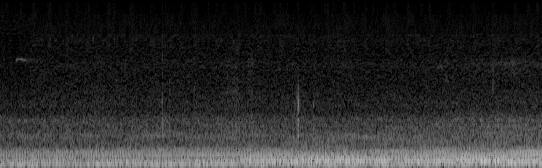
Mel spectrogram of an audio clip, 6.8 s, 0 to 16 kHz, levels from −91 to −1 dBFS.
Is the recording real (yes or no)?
no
